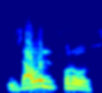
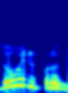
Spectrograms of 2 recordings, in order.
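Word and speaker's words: ذوو الفروض: 4 number হলো জাউল ফুরুজ। জাউল ফুরুজ এই শব্দটিকে অনেকেই জুউল ফুরুজ বলে, আসলে এটা উচ্চারণটা সঠিক নয়, এটা হবে জাউল ফুরুজ, ফুরুজ ওয়ালারা, জু মানে ওয়ালা।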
